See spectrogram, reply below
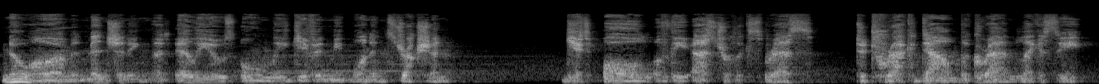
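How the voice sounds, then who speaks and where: Fatalistic game hunter: extremely low, grave, very slow and halting, over music. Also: male voice, pushed and bright, slight background noise, heavily acted. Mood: grim, resigned. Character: weary, fatalistic male hunter bound to a script. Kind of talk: dramatic video game voice acting. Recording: echoey, music underneath.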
